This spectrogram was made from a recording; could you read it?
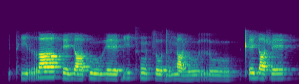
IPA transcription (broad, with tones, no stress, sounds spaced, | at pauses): tʰ i˨ r aː˦ h e˨ j a˨˦ p uː˨ ɣ eː˨ ɓ i˦ tʰ ũ˦˨ t͡s o˦˨ d u˦ ŋ a˨ ɣ uː˨ r uː˨ | kʼ e˦ j a˨ ʃ e˦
